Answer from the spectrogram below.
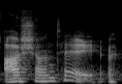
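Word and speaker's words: Enchanté: There's an accent and it's spelled weird. It actually it says Ashante.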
